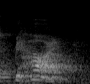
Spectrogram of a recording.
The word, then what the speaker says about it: behind: The second word is behind. Okay? So, this time, it's the second syllable, the hind bit, which is louder and longer than the other syllable.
